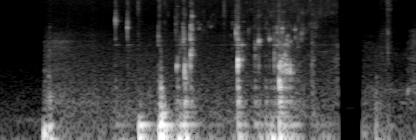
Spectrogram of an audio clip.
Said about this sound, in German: Hörst du, wie es plätschert? Es klingt wie ein fröhliches Lachen.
